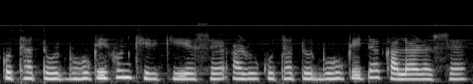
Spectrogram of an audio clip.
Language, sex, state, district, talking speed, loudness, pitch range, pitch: Assamese, female, Assam, Kamrup Metropolitan, 115 wpm, -17 LUFS, 250-275 Hz, 260 Hz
